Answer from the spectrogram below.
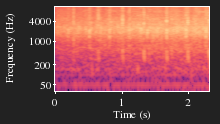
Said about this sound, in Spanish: y también se lleva una ovación.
